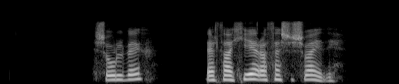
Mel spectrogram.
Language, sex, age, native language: Icelandic, female, 50-59, Icelandic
